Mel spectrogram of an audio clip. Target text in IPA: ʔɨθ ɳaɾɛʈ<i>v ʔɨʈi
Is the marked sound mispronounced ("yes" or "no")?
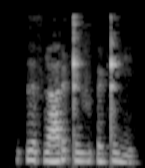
no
